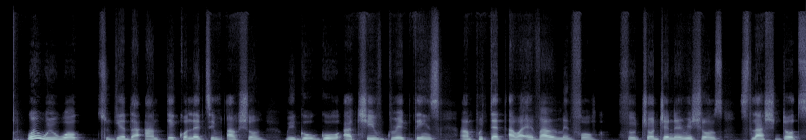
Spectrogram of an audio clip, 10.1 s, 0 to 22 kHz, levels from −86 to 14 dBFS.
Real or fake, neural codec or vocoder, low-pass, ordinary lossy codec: fake; autoencoder, 48 kHz, 32 numbers a frame, DAC-VAE, trained on Japanese speech; none; none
